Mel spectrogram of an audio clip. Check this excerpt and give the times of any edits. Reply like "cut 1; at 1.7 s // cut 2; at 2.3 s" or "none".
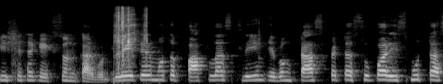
cut 1; at 1.1 s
